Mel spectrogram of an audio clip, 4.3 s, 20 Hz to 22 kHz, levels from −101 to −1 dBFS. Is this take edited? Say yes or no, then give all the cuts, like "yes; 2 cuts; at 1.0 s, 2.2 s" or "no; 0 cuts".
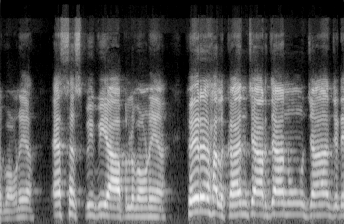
no; 0 cuts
